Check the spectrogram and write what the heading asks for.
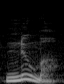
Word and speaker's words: pneuma: This one is phonetically not alliteration, but it is at least grammatically, in that it's one of those silent P's. And pneuma means this. It's the Greek word for spirit.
